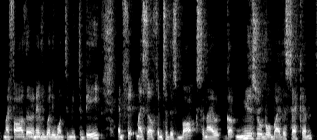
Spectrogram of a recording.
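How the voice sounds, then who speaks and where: A man's voice: medium pitch, darkish tone. A man in his forties, born in Ghana and raised in London, telling his life story as a podcast guest in an earnest, reflective way. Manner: earnest, spiritual storyteller with many restarts. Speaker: podcast guest, author and speaker.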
